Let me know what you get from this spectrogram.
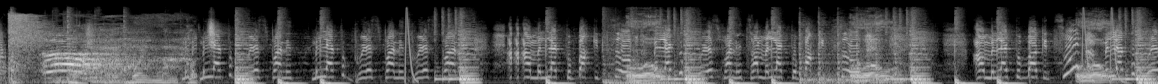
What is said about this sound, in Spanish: Métele su latigazo.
